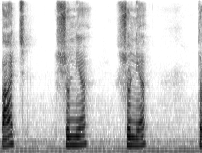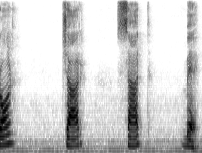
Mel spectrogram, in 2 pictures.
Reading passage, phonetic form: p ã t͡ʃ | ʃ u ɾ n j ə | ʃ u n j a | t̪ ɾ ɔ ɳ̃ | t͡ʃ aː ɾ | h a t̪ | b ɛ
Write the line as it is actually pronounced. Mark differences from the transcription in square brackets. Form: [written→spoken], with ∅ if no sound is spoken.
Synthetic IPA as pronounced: p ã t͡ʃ | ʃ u [ɾ→∅] n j ə | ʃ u n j [a→ə] | t̪ ɾ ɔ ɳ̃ | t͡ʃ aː ɾ | [h→s] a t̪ | b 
